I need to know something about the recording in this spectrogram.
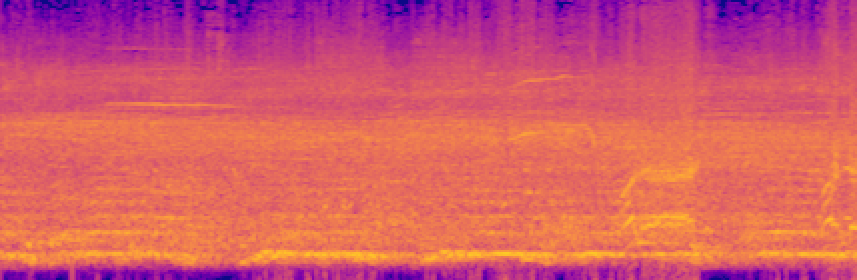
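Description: A large stadium crowd chants loudly and steadily in unison, echoing through the open stands.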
